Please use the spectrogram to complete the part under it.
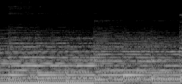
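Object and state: Nothing is struck.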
